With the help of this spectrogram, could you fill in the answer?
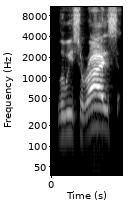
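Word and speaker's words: Luis Arraez: And you're getting good a season out of Luis Ariz, and that's how you pronounce his name, right?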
